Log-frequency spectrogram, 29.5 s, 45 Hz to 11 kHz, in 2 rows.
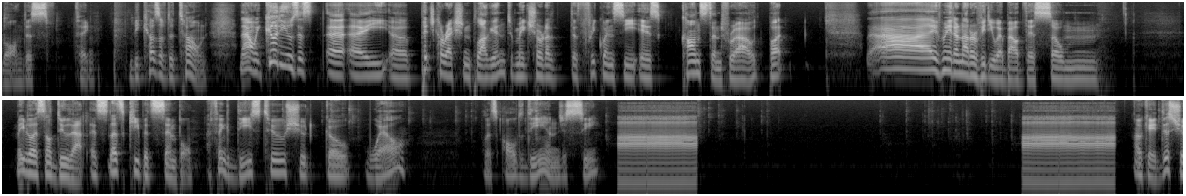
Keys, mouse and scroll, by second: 0.2 Delete, 0.3-0.9 scroll down 1, 0.9-1.4 scroll up 1, 1.4-2.9 scroll down 1, 10.5 click, 11.3-12.8 ctrl+scroll up 2, 11.5 ctrl+click, 13.2-13.6 scroll up 1, 13.7 scroll down 1, 14.1 scroll up 2, 15.0-15.9 scroll up 4, 16.7-17.3 scroll up 2, 17.3-18.5 drag, 17.3 space, 17.3 s, 18.1 s, 18.9 shift+click, 19.4-20.5 scroll up 2, 20.5 scroll down 2, 20.7-21.8 drag, 21.3 scroll down 1, 21.6 alt+d, 22.2 click, 22.4 space, 23.4 space, 23.5 click, 23.7 shift+middle click, 24.4 click, 25.9 click, 26.6 alt+click, 26.9 alt+d, 27.3-29.2 alt+drag, 27.4 space, 28.6 space.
